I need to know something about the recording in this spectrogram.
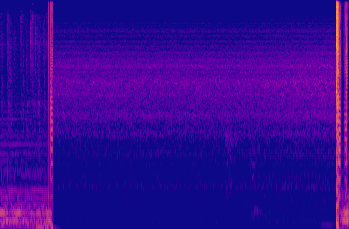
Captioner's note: static crackles; static humming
